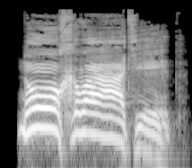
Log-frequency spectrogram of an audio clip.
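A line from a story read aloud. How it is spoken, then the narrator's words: Shouted. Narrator (Russian): прокричал Нед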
